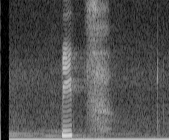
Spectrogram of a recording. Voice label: "Pelota bola", Q'anjob'al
